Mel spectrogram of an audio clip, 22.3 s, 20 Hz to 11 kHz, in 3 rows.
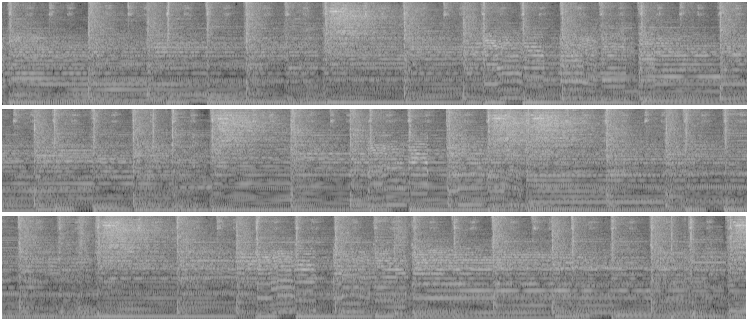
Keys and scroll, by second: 3.6 m, 5.5 f, 8.6 p, 10.3-11.6 typing, 12.8-14.5 typing, 17.0 Escape.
